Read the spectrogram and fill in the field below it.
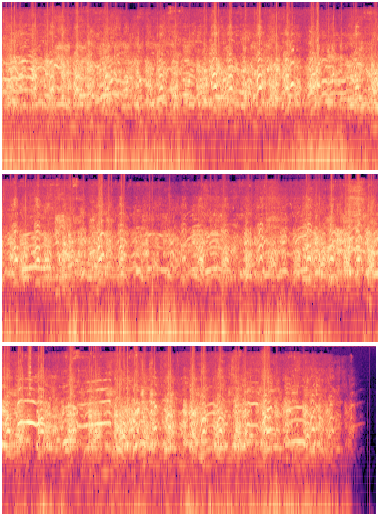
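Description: Pack of sled dogs barking and yipping continuously and loudly, a dense overlapping chorus of many dogs close by, with some whimpering, lasting throughout before cutting off abruptly.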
